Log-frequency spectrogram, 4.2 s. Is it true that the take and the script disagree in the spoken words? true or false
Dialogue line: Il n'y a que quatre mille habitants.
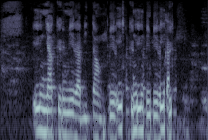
true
